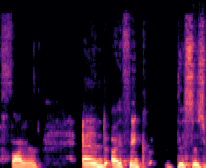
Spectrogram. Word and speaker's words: FHIR: as well uh hl7 fire we talked about that that's you know interoperability essentially um fhir is pronounced fire and I think this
